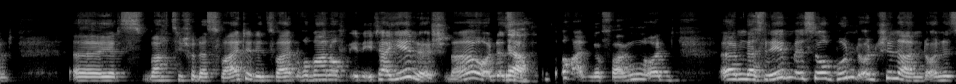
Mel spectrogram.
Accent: Northern Germany, Germany; now in Bamberg, Germany

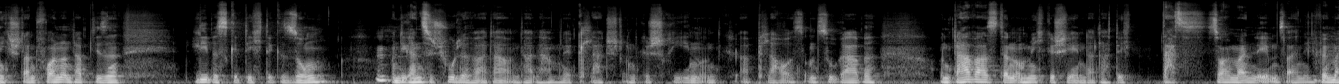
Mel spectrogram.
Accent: Hamburg, Germany; born there; 1970, bin hier in Hamburg im Marienkrankenhaus geboren, also tatsächlich ein gebürtiger Hamburger

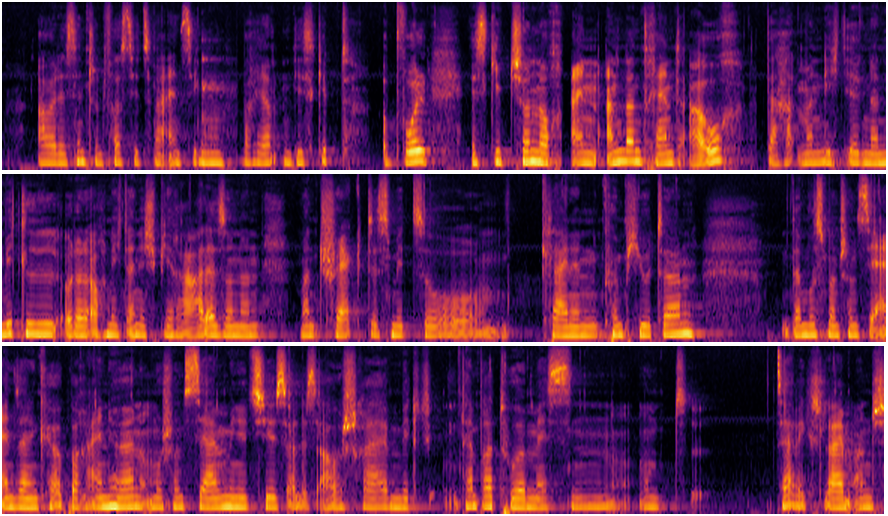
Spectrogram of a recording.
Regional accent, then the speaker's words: Austria; Ich glaube, in Deutschland wird es auch zu einem gewissen Teil gezahlt und bei uns in Österreich aber gar nicht.

